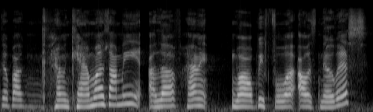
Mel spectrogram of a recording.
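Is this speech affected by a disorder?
Yes: Down syndrome; present since birth.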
